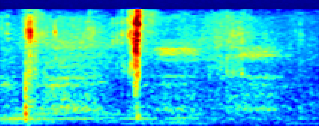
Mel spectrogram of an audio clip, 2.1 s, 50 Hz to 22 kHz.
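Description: Two short, faint clicks about 0.7 s apart over a low steady hum.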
